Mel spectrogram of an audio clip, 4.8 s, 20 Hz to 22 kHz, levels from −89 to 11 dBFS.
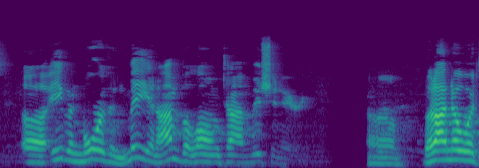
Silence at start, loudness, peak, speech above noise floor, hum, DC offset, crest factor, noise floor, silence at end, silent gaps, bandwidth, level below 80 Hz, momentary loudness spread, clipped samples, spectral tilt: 0.2 s; -25 LUFS; -2 dBFS; 51 dB; none; under 0.1%; 24 dB; -76 dBFS; 0 s; none; 8.6 kHz; -82 dBFS; 21 LU; under 0.1%; -4 dB/octave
